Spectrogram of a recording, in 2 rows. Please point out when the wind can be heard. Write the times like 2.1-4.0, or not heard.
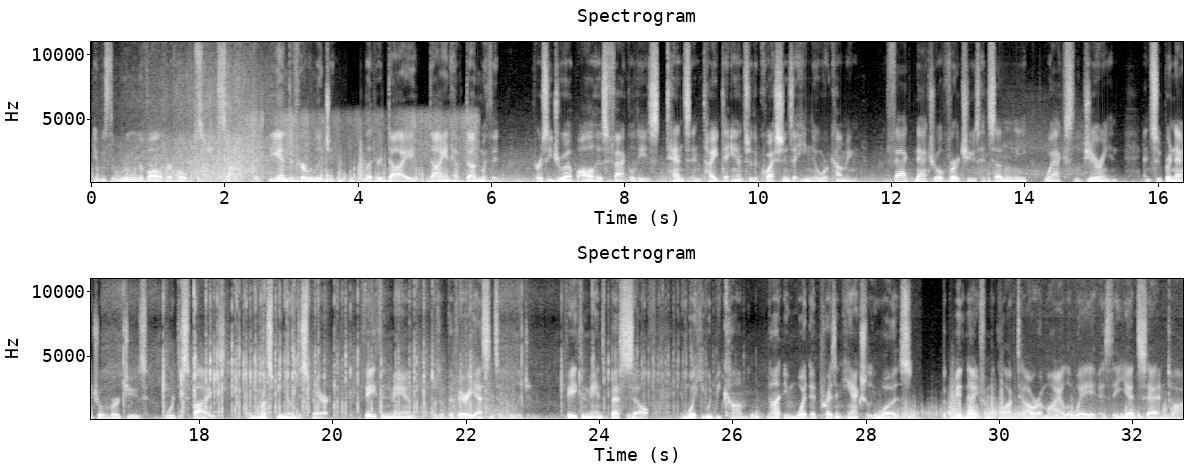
0.0-32.7.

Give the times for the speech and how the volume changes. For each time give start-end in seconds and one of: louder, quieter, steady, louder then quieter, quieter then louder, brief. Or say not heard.
0.0-32.7 steady.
